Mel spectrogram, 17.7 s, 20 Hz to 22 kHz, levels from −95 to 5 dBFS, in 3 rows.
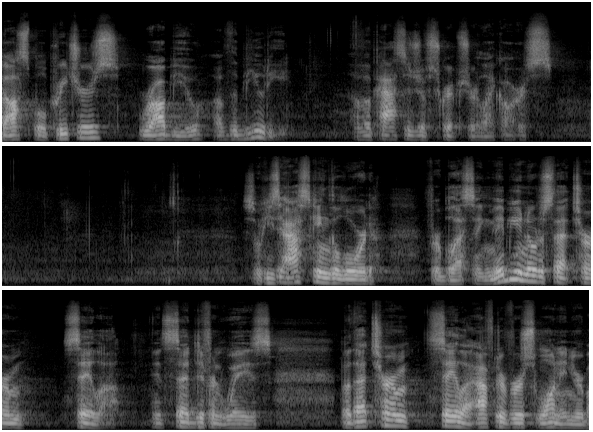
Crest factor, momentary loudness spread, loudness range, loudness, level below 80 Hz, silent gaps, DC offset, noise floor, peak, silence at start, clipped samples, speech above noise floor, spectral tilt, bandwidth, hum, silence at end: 22 dB; 17 LU; 12 LU; -33 LUFS; under -90 dBFS; none; under 0.1%; -69 dBFS; -12 dBFS; 0 s; under 0.1%; 36 dB; -2.5 dB/octave; 16 kHz; none; 0 s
